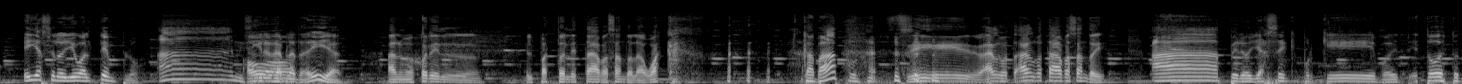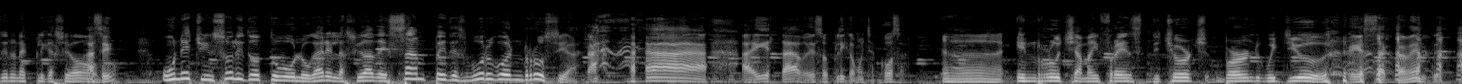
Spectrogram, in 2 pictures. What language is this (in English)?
Spanish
